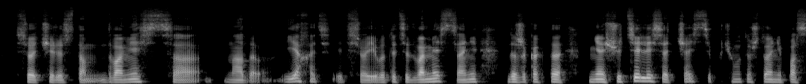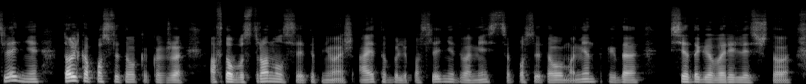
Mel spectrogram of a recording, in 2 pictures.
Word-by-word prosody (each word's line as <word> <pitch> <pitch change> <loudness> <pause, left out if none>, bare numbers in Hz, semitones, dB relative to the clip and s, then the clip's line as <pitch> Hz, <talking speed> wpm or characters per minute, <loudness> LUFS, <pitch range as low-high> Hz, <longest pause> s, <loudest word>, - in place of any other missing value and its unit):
всё, 110 - +1
через 105 -1 -3
там 105 - -5
2 110 +1 +3
месяца 125 +3 -2 0.2
надо 100 -1 -5
ехать. - - -3
И - - -12
всё, - - -5
и - - +1
вот 110 +2 -5
эти 110 0 -3
2 110 +2 +4
месяца- 135 -2 -1
они 120 +4 -1 0.3
даже 120 -1 0
как-то 120 -2 +1 0.2
не 120 0 +3
ощутились 150 +5 +3
отчасти 70 -10 -3
почему-то, 120 0 -12
что 120 - -2
они 110 -2 -2
последние, 125 - +1 0.2
только 160 -1 +10
после 135 -3 -1
того, 115 -1 -1
как - - -12
уже 105 -1 0 0.2
автобус 110 -4 +5
тронулся 130 -5 +2
и - - -4
ты - - -8
понимаешь: - - -4
"A 105 - +3
это 115 -1 -5
были 105 -1 -6
последние 110 +5 -5
2 105 -2 -3
месяца 105 -1 -6
после 110 +2 -5
того 105 +1 +1
момента, 125 +5 -3
когда 105 -1 0 0.3
все 125 - +3
договорились, 105 -2 +1
что - - -2
110 Hz, 175 wpm, -26 LUFS, 105-125 Hz, 0.3 s, только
